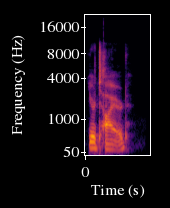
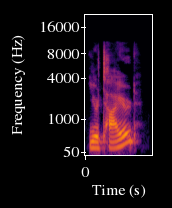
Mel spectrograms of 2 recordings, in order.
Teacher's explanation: I said that as a statement with a downward tone. I'm telling you that you are tired. · I said that as a question with an upward tone.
